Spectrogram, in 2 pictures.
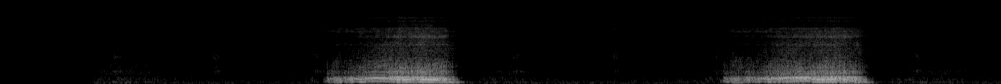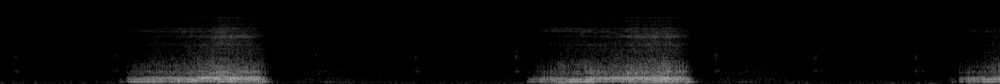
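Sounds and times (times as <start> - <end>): quiet breathing: 0.9 - 2.4, 3.1 - 6.3, 7.0 - 10.4, 11.0 - 14.4, 15.1 - 18.4
loud snoring: 3.2 - 4.7, 7.2 - 8.8, 11.2 - 12.8, 15.2 - 17.0, 19.5 - 20.0.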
